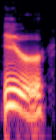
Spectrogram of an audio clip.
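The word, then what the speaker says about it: ir-: the next prefix is ear ear so the pronunciation is ear even though it's ir ear for example we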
